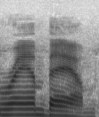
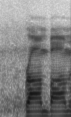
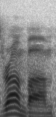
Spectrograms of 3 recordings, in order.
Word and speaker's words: Rombaum: In Texas, I'm Ram Bam, as in thank you, ma'am. – Oh, man. – Well, at least it rhymes, but sadly, Rombaum is Rombaum.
